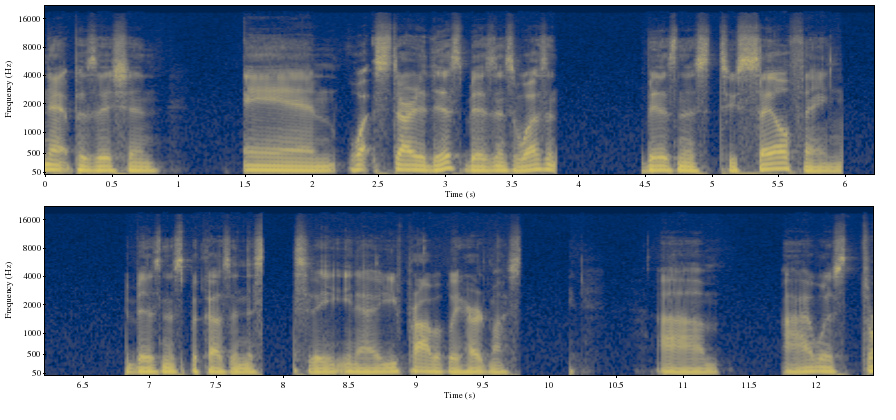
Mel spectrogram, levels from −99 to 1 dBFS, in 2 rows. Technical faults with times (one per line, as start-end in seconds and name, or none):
3.83-4.48 digital wireless dropout
5.97-6.82 digital wireless dropout
7.84-8.08 digital wireless dropout
9.77-10.15 digital wireless dropout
